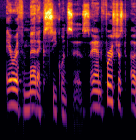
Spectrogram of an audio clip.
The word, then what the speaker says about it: arithmetic: like the word arithmetic it's spelled the same way as arithmetic but one is used in this way as a descriptor for sequences in series we call them arithmetic so that's a pronunciation thing arithmetic sequences an arithmetic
